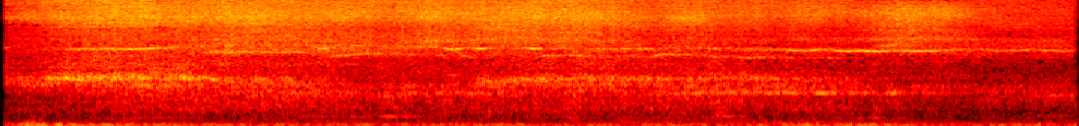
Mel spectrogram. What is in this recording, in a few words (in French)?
chien eleves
